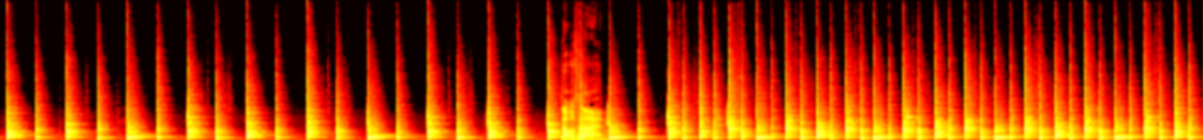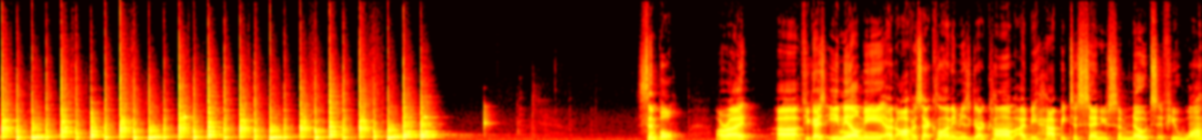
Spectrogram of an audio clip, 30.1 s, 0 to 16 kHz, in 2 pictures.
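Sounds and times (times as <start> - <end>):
bongos played by hand: 0.0 - 20.7.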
